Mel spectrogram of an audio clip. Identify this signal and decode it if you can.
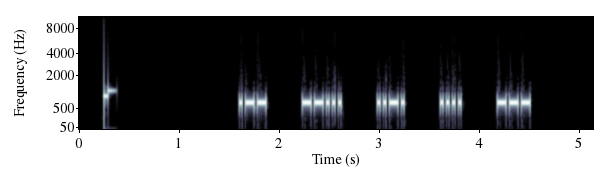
Morse code, heard as a keyed tone, about 40 wpm, spaced as for 19 wpm, 700 Hz. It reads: W7FHO
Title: USA Call Signs - 4x Character Spacing - 40wpm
